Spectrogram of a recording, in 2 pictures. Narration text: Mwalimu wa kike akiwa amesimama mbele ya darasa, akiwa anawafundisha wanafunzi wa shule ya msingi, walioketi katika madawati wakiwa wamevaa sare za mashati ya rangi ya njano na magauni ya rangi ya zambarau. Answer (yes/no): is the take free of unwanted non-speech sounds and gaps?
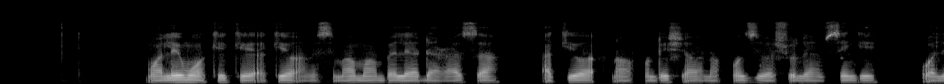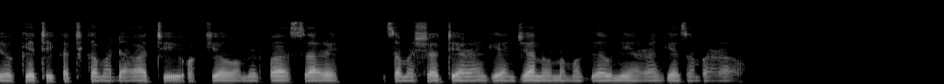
yes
